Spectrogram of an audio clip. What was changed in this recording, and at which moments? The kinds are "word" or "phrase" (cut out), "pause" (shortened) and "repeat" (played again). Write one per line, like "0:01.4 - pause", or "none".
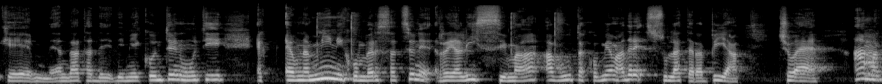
none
